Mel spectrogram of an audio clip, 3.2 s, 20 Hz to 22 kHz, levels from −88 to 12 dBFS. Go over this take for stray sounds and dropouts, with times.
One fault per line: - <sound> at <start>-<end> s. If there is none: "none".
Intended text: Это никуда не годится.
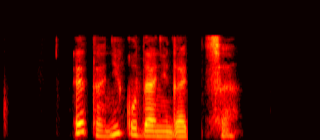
- dropout at 1.9-2.0 s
